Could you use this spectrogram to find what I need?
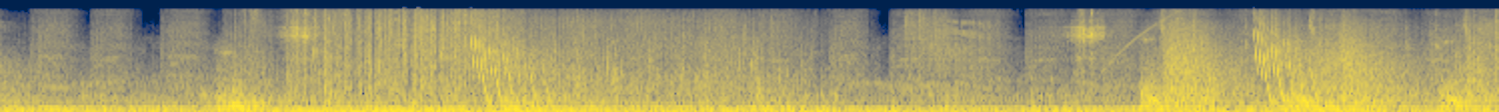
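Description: A robot vehicle's engine rumbles steadily.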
